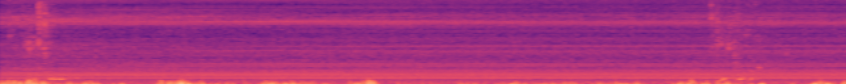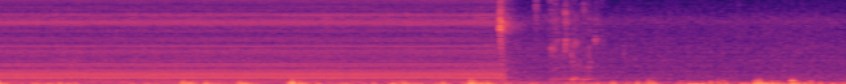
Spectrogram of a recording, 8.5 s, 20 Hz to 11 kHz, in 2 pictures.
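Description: Small aquarium air pump running with a steady buzzing hum, then cutting off with a click near the end. Under it, liquid runs and splashes into a 3D-printed tipping bucket.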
